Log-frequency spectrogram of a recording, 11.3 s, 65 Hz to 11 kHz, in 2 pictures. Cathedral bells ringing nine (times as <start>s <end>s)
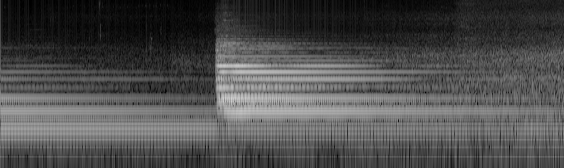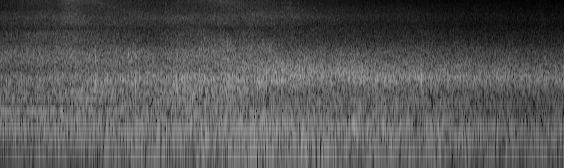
0.0s 5.8s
